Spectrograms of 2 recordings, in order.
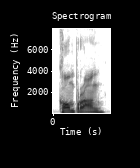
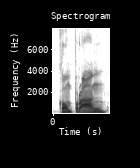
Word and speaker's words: compran: and that gives us compran, and the accent for that form is going to be on the first syllable. So instead of compran, it's going to be compran.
